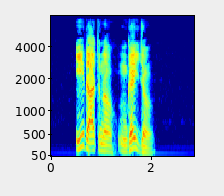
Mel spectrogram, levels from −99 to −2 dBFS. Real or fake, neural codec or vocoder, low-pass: real; none; 7.2 kHz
